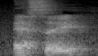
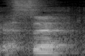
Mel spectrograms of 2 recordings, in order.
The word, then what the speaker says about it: essay: Essay. Russians might tend to say esse, so they're clipping the French ending and making it short.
